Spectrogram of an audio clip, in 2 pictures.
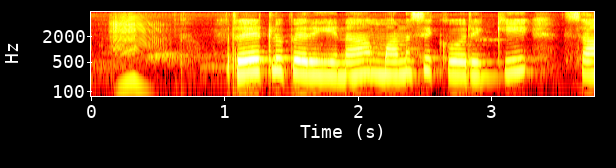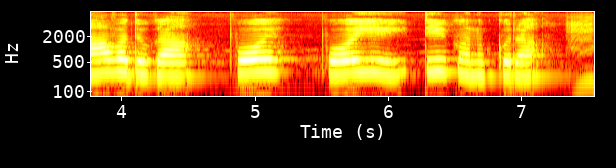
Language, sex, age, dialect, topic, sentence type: Telugu, male, 18-24, Southern, agriculture, statement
